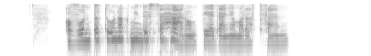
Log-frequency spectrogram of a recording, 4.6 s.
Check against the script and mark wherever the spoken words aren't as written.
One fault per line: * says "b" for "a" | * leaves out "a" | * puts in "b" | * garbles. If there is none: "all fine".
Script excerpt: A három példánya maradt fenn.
* puts in "vontatónak mindössze"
